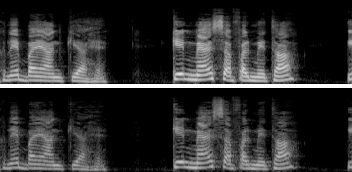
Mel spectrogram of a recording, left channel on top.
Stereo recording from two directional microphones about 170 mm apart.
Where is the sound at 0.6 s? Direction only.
35° left (ahead or behind).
